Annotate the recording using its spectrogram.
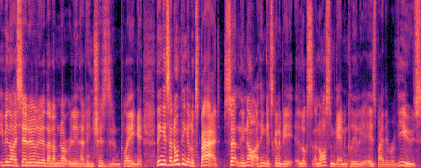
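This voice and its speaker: A man talks at a very fast pace in a British accent. His tone is bright and sharp. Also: fairly high pitch for a man, lively intonation, hardly any pauses. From Britain. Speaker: gaming streamer. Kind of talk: live gameplay commentary. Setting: live stream.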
